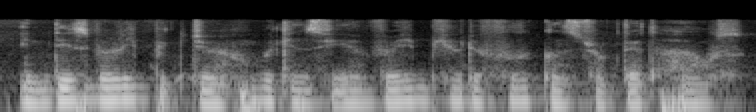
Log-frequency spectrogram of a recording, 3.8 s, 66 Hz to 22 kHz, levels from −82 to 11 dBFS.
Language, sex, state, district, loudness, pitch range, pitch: English, male, Nagaland, Kohima, -17 LUFS, 95-115 Hz, 105 Hz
